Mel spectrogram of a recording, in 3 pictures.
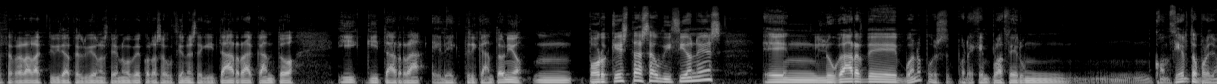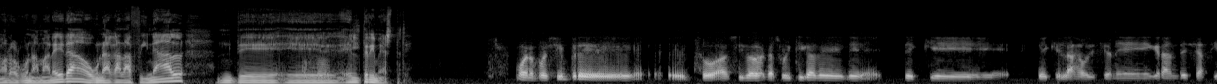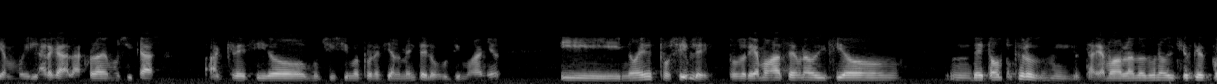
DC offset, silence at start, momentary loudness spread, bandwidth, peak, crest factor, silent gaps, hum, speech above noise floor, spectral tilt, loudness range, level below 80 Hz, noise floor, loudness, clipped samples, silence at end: under 0.1%; 0 s; 13 LU; 17 kHz; -4 dBFS; 20 dB; none; none; 37 dB; -6.5 dB/octave; 7 LU; -40 dBFS; -61 dBFS; -25 LUFS; under 0.1%; 0 s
